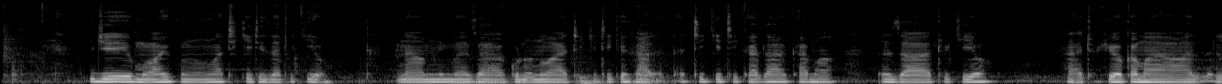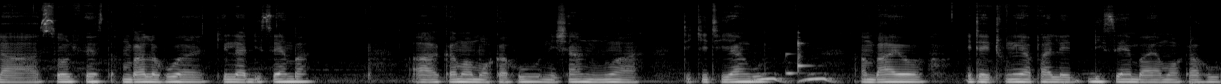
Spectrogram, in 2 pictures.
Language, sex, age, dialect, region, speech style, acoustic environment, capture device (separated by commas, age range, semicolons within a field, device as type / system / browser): Swahili, male, 18-24, Kenya - Kiambu, Kenya, nervous, nature, desktop / Windows / Chrome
